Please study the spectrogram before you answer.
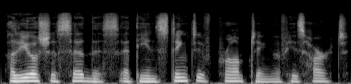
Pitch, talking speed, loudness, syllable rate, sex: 140 Hz, 170 wpm, -17 LUFS, 4.8 syllables/s, male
